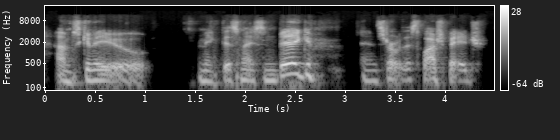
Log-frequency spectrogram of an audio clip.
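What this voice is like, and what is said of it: American accent, not Kiwi. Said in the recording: “apologies for anyone expecting a lovely Australian or Kiwi accent... I am an American Kiwi or a Yankee Kiwi... I'm a Kiwi by nature, if not by accent”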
